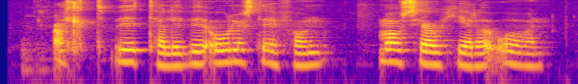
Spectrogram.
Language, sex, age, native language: Icelandic, female, 20-29, Icelandic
